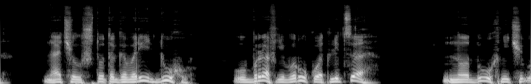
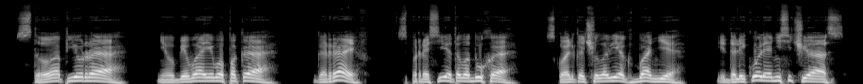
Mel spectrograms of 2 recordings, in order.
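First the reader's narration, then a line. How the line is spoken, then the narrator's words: Shouting. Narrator (Russian): Ротный крикнул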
